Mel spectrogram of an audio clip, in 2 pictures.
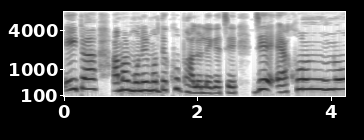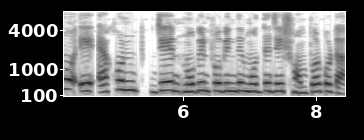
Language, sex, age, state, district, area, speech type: Bengali, female, 18-30, West Bengal, North 24 Parganas, rural, spontaneous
